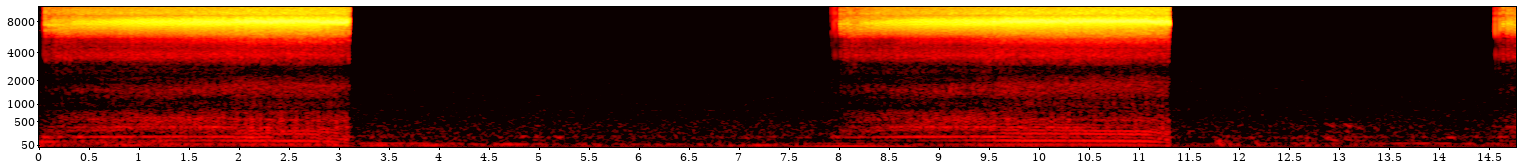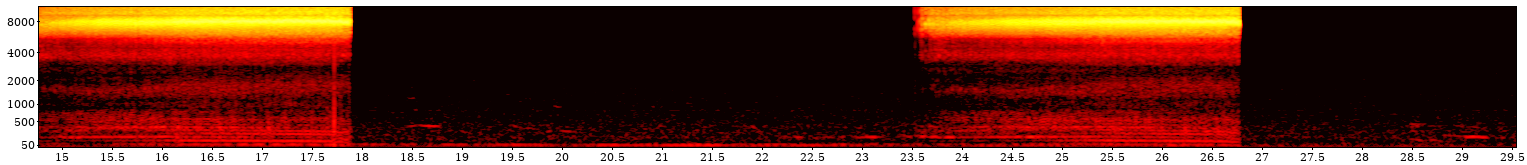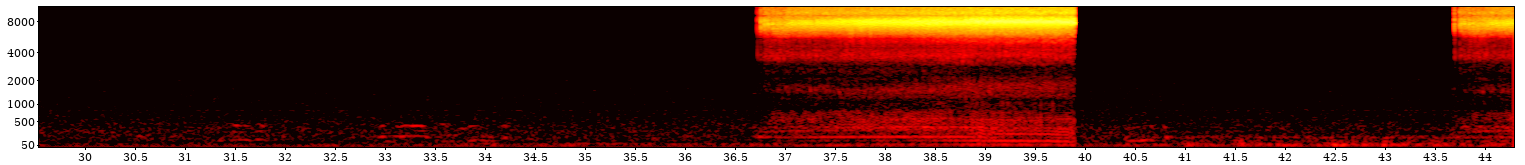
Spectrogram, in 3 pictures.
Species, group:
Tettigonia caudata, Orthoptera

